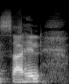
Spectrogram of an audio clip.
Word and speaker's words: Sahel: Appointment book करना पड़ेगा, जिसकी स्पेलिंग मैं आपको बता देता हूँ, SAHEL, जिसका नाम है साहिल।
